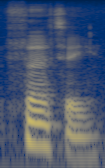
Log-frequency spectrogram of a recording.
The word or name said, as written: thirty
